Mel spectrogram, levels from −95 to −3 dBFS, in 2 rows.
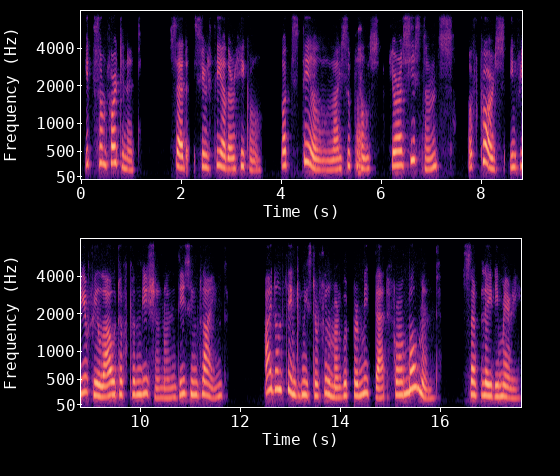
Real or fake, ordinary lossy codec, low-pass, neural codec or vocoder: fake; Opus, 24 kbps; 7.2 kHz; autoencoder, 22.05 kHz, a latent of 192 numbers a frame, VITS, trained on one speaker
